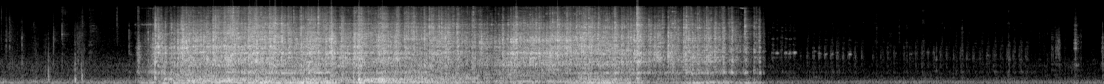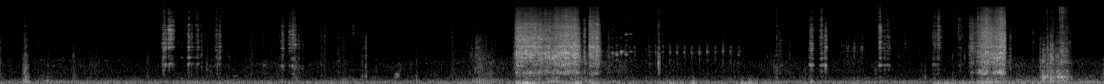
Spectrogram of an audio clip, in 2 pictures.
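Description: Steel floor jack rolled across concrete, a loud scraping rumble for about six seconds that stops abruptly. Then scattered light clicks and clanks as the car is jacked up and set on jack stands, with two short scrapes later on.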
